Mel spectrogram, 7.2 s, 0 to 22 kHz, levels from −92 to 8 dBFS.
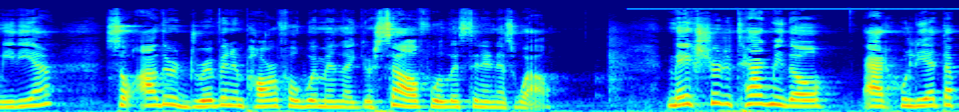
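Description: At 4.7 s, right after "listen in as well", video or display buzz comes in and continues to the end of the clip at 7.2 s. A screen or video cable is coupling into the audio path, adding a buzz at the 59.94 Hz field rate with hash riding above it, plus a thin, very high line-rate tone near 15.7 kHz. The interference sits roughly 30 dB under the speech.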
